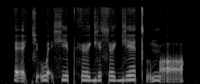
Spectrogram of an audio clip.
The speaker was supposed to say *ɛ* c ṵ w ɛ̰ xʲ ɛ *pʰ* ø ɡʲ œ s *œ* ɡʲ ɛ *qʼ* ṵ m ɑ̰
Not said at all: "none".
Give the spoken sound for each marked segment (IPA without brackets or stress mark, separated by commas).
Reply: ɛ̰, pʰ, ø, tʼ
